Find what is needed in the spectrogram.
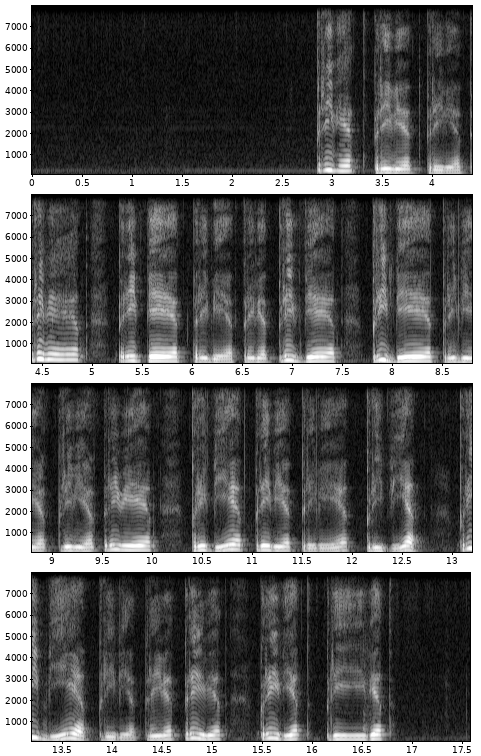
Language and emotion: Russian, positive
